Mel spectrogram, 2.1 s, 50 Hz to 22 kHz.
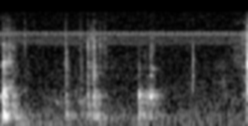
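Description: Metal radiator cap being twisted off the filler neck of an M35A2 deuce-and-a-half: a sharp click at the start, then a few faint metallic ticks as it turns.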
